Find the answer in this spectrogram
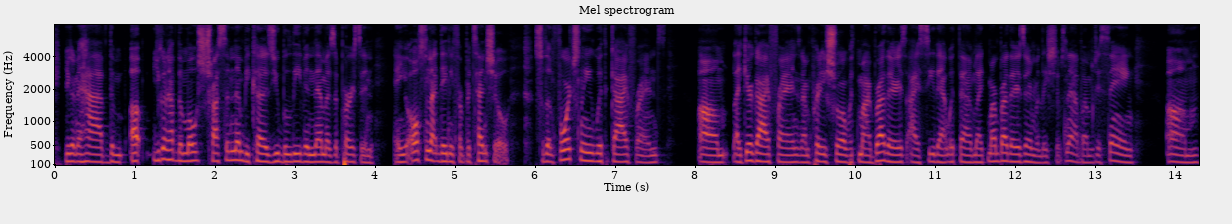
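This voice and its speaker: On a very clean recording with a silent background, a woman talks very fast in an animated tone at a very deep, low pitch. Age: 20s. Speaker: podcast guest. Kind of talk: casual podcast conversation.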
